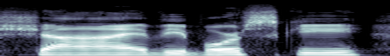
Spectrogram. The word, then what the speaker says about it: Shai Wyborski: and here we are on the podcast with Shai viori welcome to the podcast thank you thank you for pronouncing my name correctly we we did do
